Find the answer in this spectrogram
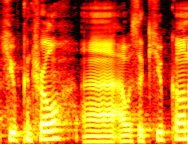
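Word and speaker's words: kubectl: to actually do that there's a tool called cube control and yes it's pronounced cube control I was a cube con a few weeks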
